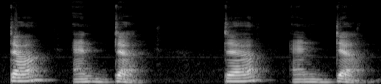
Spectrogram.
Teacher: the tip of the tongue part is going towards the alveolar ridge and meeting it there, and then it is stopping the air behind it, and then with explosion it comes out t and d, right?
